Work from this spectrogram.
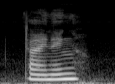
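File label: "dining", US English; pronunciations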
